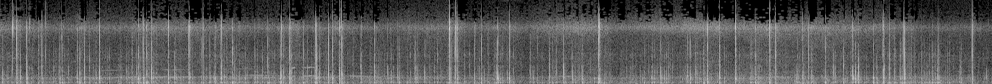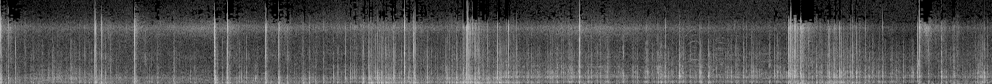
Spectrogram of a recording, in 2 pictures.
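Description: Fireworks finale barrage: many aerial shells bursting in rapid, overlapping succession, a dense unbroken run of booms and bangs with no pause.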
